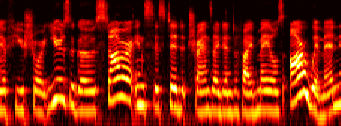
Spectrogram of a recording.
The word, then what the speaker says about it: Starmer: In the UK's case, when England's prime minister Kier Starmer, which I feel like I'm saying incorrectly, you're saying it right. Starmer, Kier Starmer, Starmer, Starmer, Starmer.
